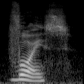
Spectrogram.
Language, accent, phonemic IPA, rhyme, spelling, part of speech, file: English, US, /vɔɪs/, -ɔɪs, voice, noun / verb, En-us-voice.ogg
- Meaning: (noun) Sound uttered by the mouth, especially by human beings in speech or song; sound thus uttered considered as possessing some special quality or character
